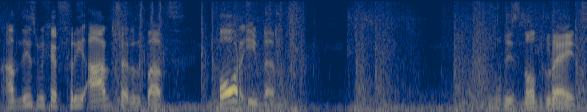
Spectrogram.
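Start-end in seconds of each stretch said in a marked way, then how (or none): 2.2-2.8 higher, louder sudden burst; surprised. Real, not acted. Caster realising there are four archers, surprised. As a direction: blurt it in surprise.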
